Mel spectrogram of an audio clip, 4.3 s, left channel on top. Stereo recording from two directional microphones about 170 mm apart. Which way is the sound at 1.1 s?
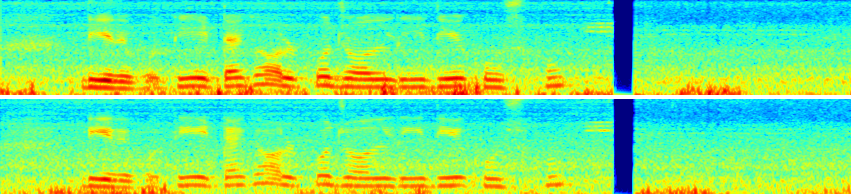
15° left (ahead or behind).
